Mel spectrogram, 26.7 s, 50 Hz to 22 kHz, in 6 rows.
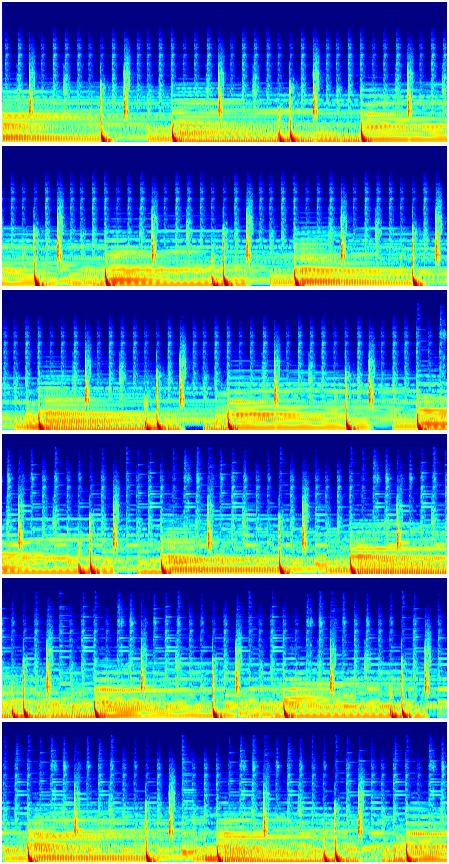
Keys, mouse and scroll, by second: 6.7 click, 11.2-17.8 drag, 17.8-26.7 drag.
